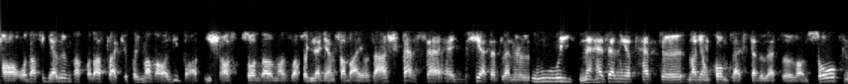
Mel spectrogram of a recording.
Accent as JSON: {"language": "Hungarian", "region": "Transylvania", "country": "Romania", "said": "jelen pillanatban legalábbis otthon Erdélyben én nem mondanám azt"}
